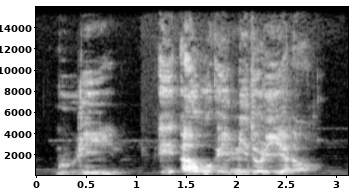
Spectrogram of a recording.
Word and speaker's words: グリーン: Attention toutefois à la prononciation légèrement différente en japonais, green.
